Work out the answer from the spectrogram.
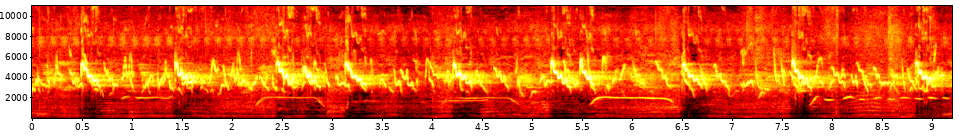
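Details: Noisy 'ciak ciak' chatter of a lemon-bellied white-eye, played as a lure to draw replies: continuous high squeaky chirps pulsing about once a second, with a long steady whistled tone that swoops up, holds, then drops, repeated several times.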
